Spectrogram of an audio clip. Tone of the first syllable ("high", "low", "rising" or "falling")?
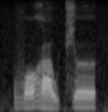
rising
